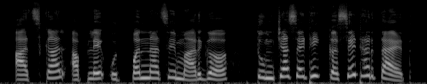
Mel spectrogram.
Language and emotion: Marathi, happy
